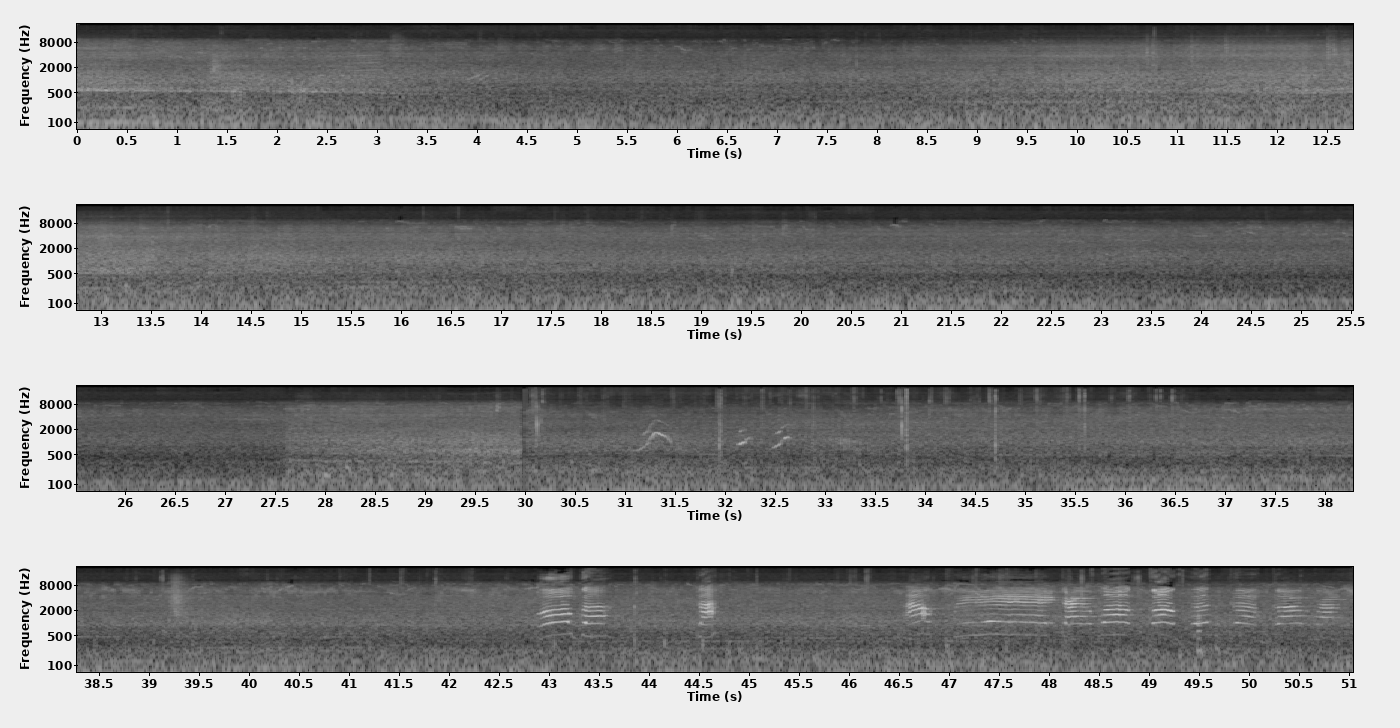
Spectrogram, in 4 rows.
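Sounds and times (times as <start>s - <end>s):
road traffic rumble: 0.0s - 51.0s.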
